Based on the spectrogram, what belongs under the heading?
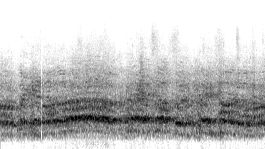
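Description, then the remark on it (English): A large football stadium crowd roars loudly and continuously for several seconds, a dense wall of voices with chanting swells rising and falling, no single voice standing out. “That's what the crowd think.”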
